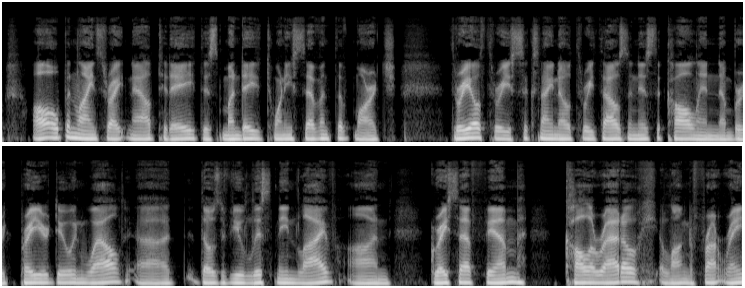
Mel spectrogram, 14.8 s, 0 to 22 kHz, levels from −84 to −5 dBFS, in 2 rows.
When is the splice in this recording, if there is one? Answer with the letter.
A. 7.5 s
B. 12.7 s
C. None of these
A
